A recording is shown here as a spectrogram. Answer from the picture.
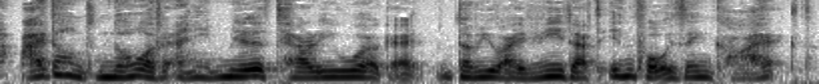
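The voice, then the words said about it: Bad put-on Chinese accent. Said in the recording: “Was that Chinese? ... That accent was really bad.”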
